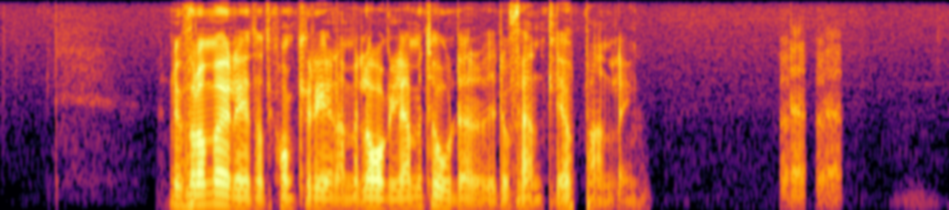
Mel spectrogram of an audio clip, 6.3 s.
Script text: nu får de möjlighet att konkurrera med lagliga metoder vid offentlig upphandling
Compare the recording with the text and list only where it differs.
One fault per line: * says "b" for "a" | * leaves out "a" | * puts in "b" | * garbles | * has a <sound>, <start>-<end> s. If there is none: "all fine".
* has a laugh, 5.2-5.6 s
